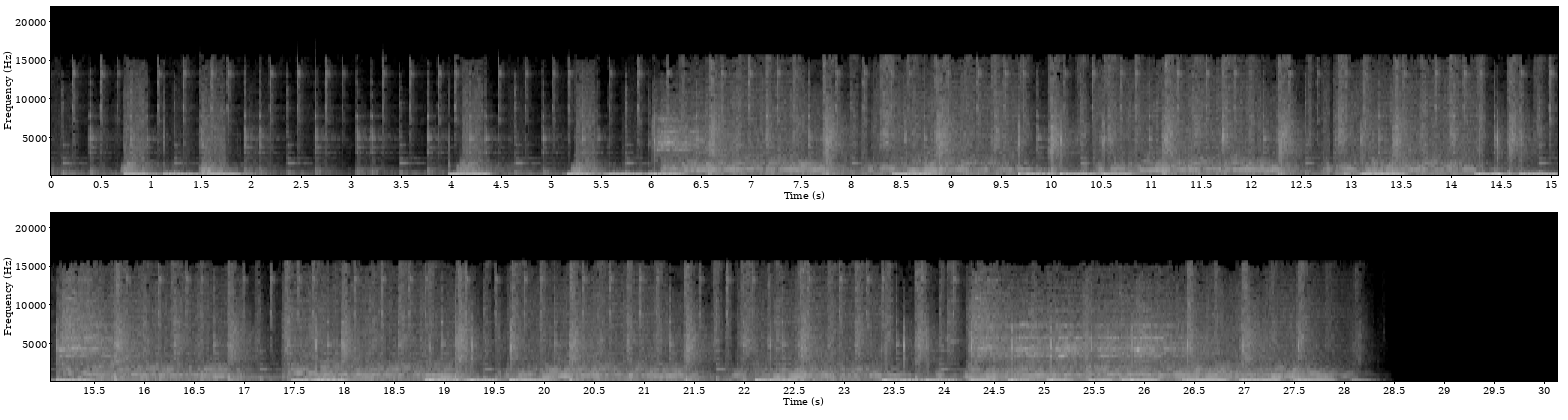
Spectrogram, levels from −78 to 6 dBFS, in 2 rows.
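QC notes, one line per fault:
No faults were found in this clip. Near the end the level eases down in a smooth fade out, starting around 27 s and finishing at 28.56 s, with no click or hard edge.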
